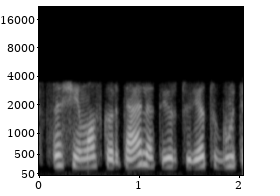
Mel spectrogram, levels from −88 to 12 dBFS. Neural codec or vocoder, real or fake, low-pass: none; real; 3.6 kHz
